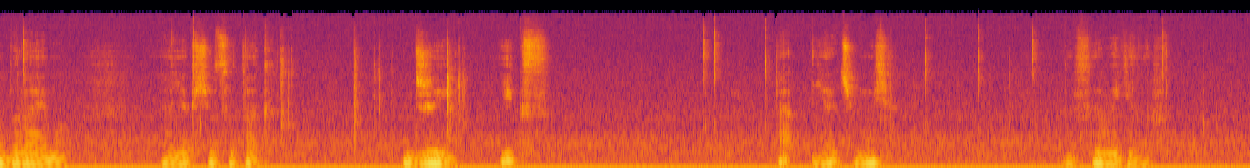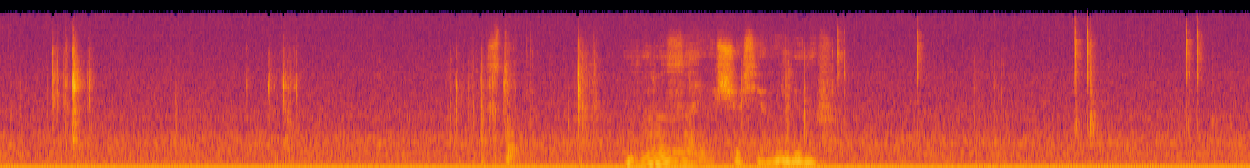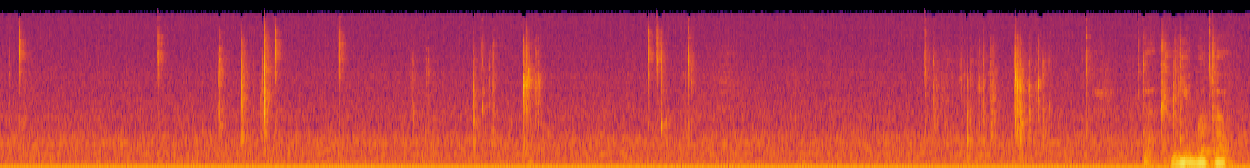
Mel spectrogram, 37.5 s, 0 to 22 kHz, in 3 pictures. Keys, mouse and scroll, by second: 6.4-9.0 middle drag, 9.0 drag, 19.6 alt+click, 22.0 click, 23.1 click, 23.9 drag, 26.5 shift+click, 28.5 g, 30.6-33.5 middle drag, 33.5 alt+x, 33.9 alt+z, 34.6-37.5 middle drag.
